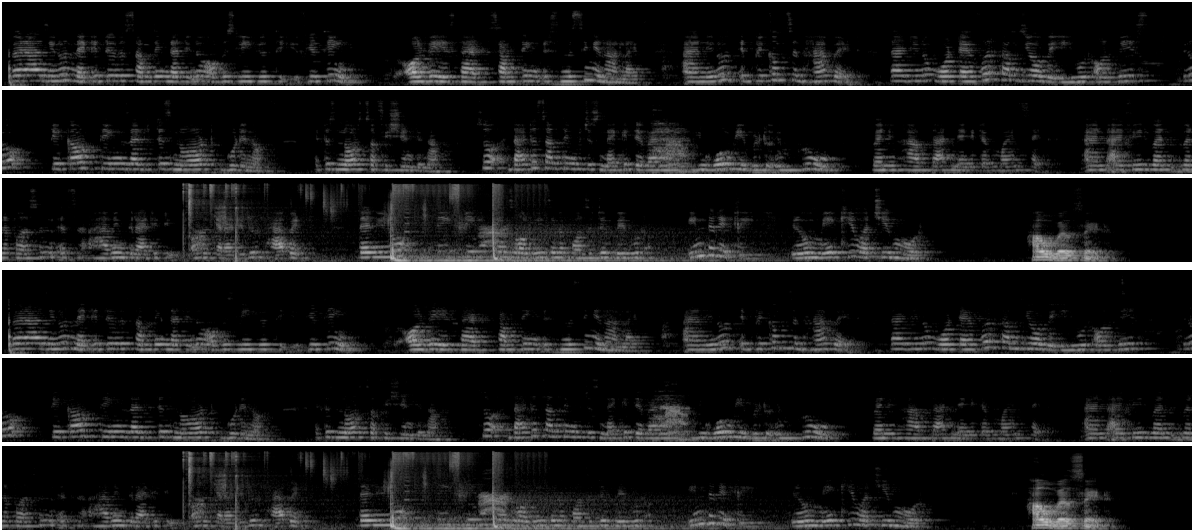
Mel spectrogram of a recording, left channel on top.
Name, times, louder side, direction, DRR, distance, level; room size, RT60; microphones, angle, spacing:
voice 1, 0.1-3.6 3.9-6.4 6.8-8.5 8.9-11.5 11.8-14.6 15.0-16.3 16.7-20.3 20.6-22.3 22.7-26.9 27.3-30.3 30.7-33.1, left 2 dB, 70° left, 4.0 m, -37 dB
sound 1, 25.6-31.9, equal, ahead, 1.2 m, -35 dB
voice 2, 34.1-35.0, right 2 dB, 50° right, 1.2 m, -27 dB
29.5 x 19.5 x 2.2 m
head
